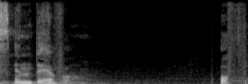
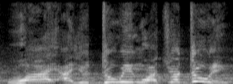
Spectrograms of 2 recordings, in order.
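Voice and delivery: higher, louder, slow, pressing question; preaching shout; 10 semitones higher, 5 dB louder than usual. Shown as a demonstration. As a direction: hurl the question at the crowd. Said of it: "Have you ever asked yourself".

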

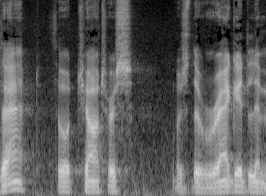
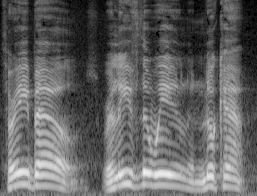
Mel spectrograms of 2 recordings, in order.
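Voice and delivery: high, louder call heard from far below water; dim distant call; 10 semitones higher, 4 dB louder than usual. Acted. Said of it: "a dim voice".

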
